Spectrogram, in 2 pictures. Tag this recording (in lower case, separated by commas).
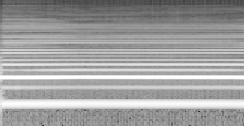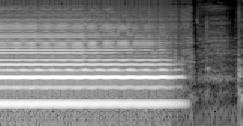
musical instrument, music, woodwind instrument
